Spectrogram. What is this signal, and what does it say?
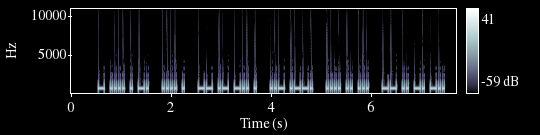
Morse code, heard as a keyed tone, about 30 wpm, 700 Hz. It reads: THEN HE MADE UP HIS MIND
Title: Sentences from Top 1400 Words 30wpm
